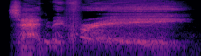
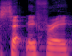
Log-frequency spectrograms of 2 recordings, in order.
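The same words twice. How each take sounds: First: It is whispered. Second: It is said in a normal voice.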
